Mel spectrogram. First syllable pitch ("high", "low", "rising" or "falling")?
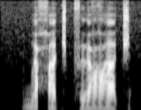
high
